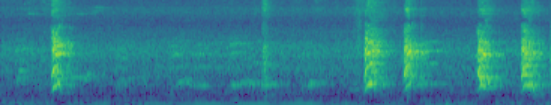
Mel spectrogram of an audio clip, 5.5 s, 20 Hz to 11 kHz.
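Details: Shih Tzu with 19-day-old puppies: short sharp barks, one near the start and a fainter one midway, then four loud barks in quick, uneven succession over the last two seconds; quiet room hum underneath.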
